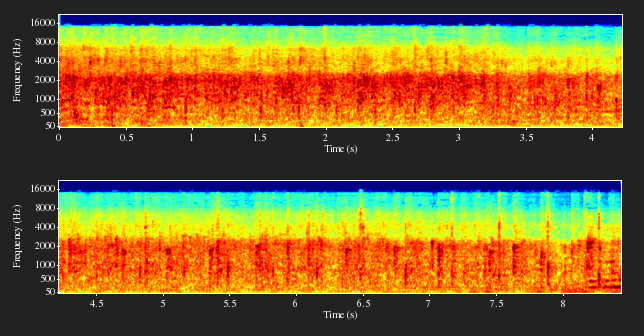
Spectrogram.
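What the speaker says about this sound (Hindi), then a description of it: "तो इन दोनों के लिए भी जोरदार तालियां बजाओ" Sustained applause from a large audience at a motivational gathering, dense and steady for the whole stretch and fairly loud, with scattered louder claps near the end.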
